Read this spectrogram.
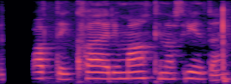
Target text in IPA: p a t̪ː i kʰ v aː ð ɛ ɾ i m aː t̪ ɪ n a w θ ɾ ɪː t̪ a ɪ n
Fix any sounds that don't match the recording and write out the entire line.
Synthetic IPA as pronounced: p a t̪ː ɪ kʰ v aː ð ɛ ɾ i m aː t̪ ɪ n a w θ ɾ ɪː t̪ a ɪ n

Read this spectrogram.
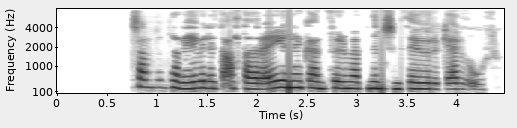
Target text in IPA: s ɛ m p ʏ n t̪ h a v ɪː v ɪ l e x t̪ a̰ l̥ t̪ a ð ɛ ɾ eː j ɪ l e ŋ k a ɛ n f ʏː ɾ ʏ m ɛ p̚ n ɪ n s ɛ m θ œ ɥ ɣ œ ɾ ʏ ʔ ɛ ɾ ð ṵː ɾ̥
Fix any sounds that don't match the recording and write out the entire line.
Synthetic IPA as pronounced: s a m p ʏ n t̪ h a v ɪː v ɪ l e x t̪ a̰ l̥ t̪ a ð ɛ ɾ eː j ɪ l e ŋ k a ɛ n f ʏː ɾ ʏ m ɛ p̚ n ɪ n s ɛ m θ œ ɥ ɣ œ ɾ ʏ c ɛ ɾ ð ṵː ɾ̥

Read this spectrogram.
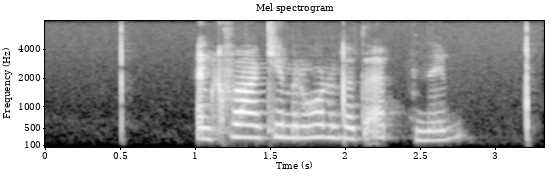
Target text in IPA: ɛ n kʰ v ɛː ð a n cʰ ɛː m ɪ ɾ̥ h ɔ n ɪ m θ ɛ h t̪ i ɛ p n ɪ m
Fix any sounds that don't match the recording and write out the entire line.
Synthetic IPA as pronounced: ɛ n kʰ v aː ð a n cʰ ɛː m ɪ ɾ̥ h ɔ n ɪ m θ ɛ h t̪ a ɛ p n ɪ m

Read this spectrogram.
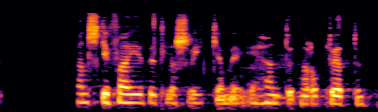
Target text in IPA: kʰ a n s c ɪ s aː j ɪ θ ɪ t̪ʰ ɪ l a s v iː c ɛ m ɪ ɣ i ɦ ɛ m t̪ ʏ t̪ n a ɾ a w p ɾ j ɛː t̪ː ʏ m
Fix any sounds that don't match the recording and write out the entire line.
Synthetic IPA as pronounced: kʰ a n s c ɪ f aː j ɪ θ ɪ t̪ʰ ɪ l a s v iː c a m ɪ ɣ i ɦ ɛ n t̪ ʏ t̪ n a ɾ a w p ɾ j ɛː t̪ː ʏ m

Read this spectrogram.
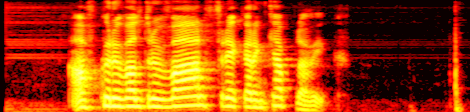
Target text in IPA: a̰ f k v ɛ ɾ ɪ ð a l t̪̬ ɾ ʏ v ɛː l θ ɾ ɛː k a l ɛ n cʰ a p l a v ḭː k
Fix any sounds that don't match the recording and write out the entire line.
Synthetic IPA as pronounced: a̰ f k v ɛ ɾ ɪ v a l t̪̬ ɾ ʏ v aː l f ɾ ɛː k a ɾ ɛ n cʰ a p l a v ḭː k

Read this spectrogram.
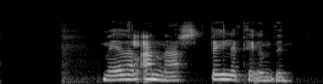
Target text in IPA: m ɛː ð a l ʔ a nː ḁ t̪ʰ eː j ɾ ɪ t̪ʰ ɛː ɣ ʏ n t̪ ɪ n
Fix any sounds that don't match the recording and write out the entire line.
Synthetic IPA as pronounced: m ɛː ð a l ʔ a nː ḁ t̪ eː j l ɪ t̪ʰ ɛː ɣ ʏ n t̪ ɪ n

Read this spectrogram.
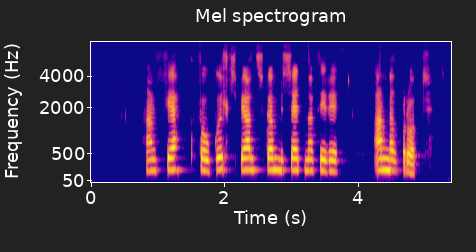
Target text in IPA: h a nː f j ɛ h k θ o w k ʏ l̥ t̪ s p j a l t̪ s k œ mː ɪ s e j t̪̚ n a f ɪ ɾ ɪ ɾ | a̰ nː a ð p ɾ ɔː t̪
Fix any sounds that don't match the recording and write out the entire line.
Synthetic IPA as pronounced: h a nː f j ɛ h k θ o w k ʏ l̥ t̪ s p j a l t̪ s k œ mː ɪ s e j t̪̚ n a f ɪ ɾ ɪ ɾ | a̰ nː a ð p ɾ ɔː t̪

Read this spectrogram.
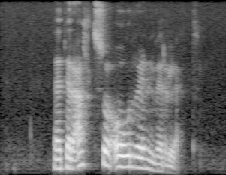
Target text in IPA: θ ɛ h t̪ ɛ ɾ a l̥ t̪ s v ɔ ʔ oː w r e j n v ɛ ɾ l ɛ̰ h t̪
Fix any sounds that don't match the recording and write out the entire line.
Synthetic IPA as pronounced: θ ɛ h t̪ ɛ ɾ a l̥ t̪ s v ɔ ʔ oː w r e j n v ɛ ɾ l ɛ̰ x t̪

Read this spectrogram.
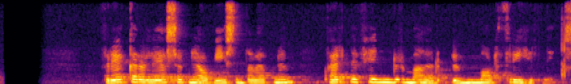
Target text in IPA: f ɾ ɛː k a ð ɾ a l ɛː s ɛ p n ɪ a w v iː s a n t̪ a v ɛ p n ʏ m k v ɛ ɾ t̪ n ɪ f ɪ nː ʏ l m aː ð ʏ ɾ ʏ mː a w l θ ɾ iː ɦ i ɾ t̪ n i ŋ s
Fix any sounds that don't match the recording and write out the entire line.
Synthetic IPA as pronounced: f ɾ ɛː k a ɾ a l ɛː s ɛ p n ɪ a w v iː s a n t̪ a v ɛ p n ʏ m kʰ v ɛ ɾ t̪ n ɪ f ɪ nː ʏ ɾ m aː ð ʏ ɾ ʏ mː a w l θ ɾ iː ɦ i ɾ t̪ n i ŋ s

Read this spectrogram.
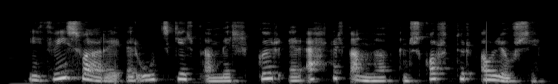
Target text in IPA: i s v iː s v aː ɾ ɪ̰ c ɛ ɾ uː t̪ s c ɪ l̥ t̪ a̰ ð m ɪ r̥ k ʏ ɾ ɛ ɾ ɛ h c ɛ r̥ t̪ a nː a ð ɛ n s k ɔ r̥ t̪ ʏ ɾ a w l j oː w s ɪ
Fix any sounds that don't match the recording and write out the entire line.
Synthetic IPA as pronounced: i θ v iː s v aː ɾ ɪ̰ ʔ ɛ ɾ uː t̪ s c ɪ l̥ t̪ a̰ ð m ɪ r̥ k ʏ ɾ ɛ ɾ ɛ h c ɛ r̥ t̪ a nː a ð ɛ n s k ɔ r̥ t̪ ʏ ɾ a w l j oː w s ɪ

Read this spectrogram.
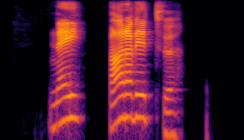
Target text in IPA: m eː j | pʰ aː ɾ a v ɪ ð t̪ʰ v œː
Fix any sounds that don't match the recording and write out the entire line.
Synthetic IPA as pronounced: n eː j | p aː ɾ a v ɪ ð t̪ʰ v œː

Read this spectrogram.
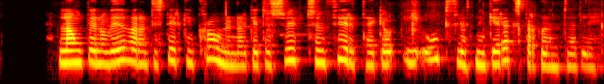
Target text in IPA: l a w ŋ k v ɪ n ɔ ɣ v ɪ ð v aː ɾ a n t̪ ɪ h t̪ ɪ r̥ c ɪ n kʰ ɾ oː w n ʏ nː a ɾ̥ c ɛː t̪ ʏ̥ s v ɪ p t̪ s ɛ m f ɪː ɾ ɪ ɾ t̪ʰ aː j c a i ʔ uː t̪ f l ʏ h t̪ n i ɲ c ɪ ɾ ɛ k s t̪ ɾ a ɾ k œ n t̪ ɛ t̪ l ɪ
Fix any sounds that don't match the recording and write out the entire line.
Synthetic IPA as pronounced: l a w ŋ k v ɪ n ɔ ɣ v ɪ ð v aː ɾ a n t̪ ɪ s t̪ ɪ r̥ c ɪ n kʰ ɾ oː w n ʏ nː a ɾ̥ c ɛː t̪ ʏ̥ s v ɪ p t̪ s ɛ m f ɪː ɾ ɪ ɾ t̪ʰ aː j c a i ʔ uː t̪ f l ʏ h t̪ n i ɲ c ɪ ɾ ɛ k s t̪ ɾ a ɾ k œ n t̪ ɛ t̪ l ɪ

